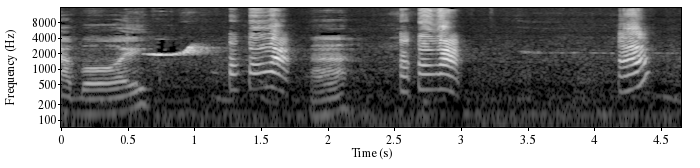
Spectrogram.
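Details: Indian ringneck parakeet, a talking pet parrot, producing a series of harmonic, wavering speech-like syllables and sharp squawks, with a person speaking Khmer nearby.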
